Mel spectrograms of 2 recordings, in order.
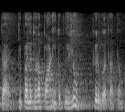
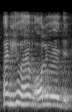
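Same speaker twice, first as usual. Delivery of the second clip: nervous suitor; 6 semitones higher, much slower than usual. Acted. Lomov flatters the neighbour.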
